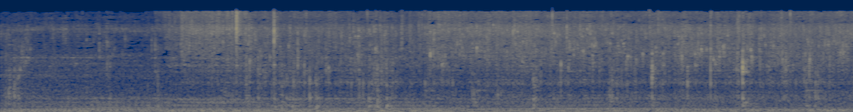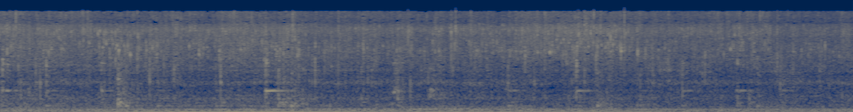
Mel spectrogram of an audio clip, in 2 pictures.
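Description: Sliced red onion, garlic and ginger sizzling in hot oil in a clay pot, the sizzle starting about two seconds in as they go into the oil, with the scrape and tap of a wooden spatula stirring them.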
